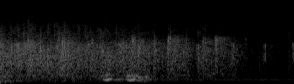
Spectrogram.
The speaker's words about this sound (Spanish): Salúdeme con fuerte gloria a Dios, hermano. Denle una ofrenda de palmas al Señor, hermanos. Gloria a Dios.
